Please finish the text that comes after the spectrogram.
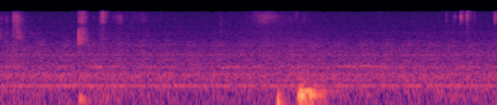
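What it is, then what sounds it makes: Solid soap bar being cut. A knife blade cuts the edge of a solid white soap bar held in the hand, making a few sparse cuts. About five soft, squishy, dull cuts stand out from a quiet steady hum, with the loudest and fullest one near the middle. Each cut is brief and dies away quickly.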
